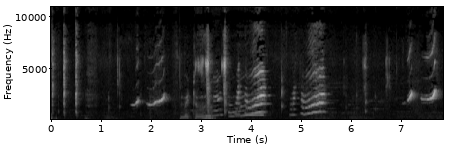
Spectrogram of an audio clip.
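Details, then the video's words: Indian ringneck parakeets talking to each other in Hindi indoors: rising whistled syllables mixed with harmonic, speech-like phrases and brief clicks, with a person talking in between. "Adorably Talking Ringneck Parrot With Each Other In Hindi"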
